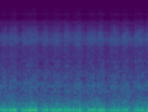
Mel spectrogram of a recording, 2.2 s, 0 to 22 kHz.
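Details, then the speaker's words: Porsche 914, first start in years, in neutral, thought seized, running on starter fluid with no fuel hooked up: catches and runs rough and lumpy for a couple of seconds; runs briefly on starter fluid, no fuel delivery. "all right well she's a runner oh you're being a stickler huh better hook up some fuel"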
